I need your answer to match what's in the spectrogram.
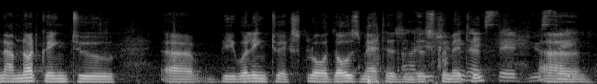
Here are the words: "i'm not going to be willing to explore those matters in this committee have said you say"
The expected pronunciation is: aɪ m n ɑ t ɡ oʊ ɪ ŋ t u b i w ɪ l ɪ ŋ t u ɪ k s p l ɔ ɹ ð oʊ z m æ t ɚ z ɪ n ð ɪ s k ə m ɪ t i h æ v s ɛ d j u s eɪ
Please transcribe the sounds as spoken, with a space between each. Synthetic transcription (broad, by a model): aɪ m n ɑ t ɡ oʊ ɪ ŋ t u b i w ɪ l ɪ ŋ t u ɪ k s p l ɔ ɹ ð oʊ z m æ t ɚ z ɪ n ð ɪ s k ə m ɪ t i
